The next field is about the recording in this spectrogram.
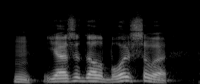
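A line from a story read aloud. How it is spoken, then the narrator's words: Disappointed grumbling. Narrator (Russian): проворчал разочарованный Филипп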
